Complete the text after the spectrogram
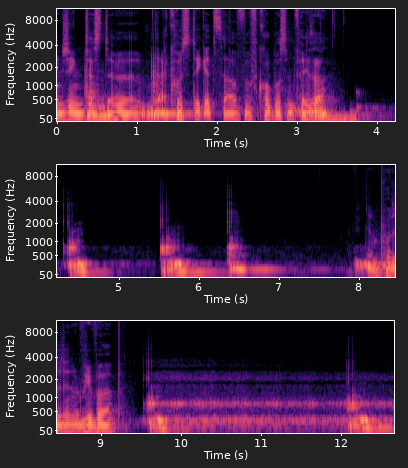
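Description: Electronic synthesizer notes play in short bursts with pauses between them.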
